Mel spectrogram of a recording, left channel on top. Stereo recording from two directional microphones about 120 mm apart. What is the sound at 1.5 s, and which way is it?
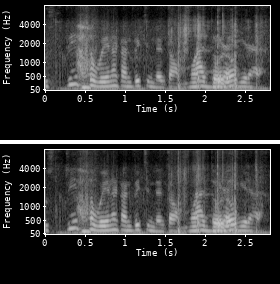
Speech, 20° right (ahead or behind).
